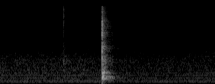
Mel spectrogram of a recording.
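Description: A button clicks once.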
